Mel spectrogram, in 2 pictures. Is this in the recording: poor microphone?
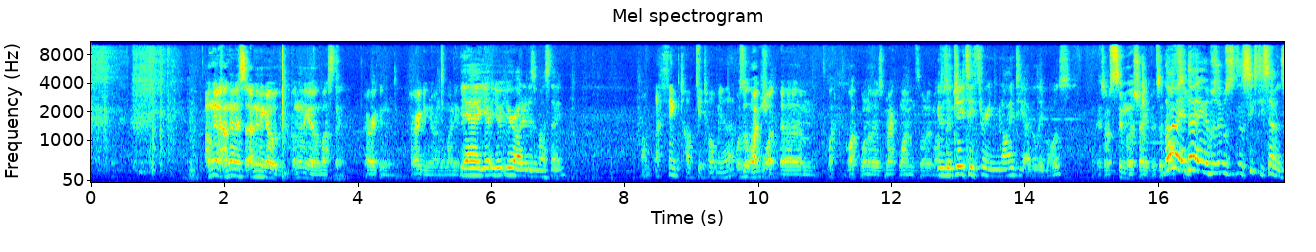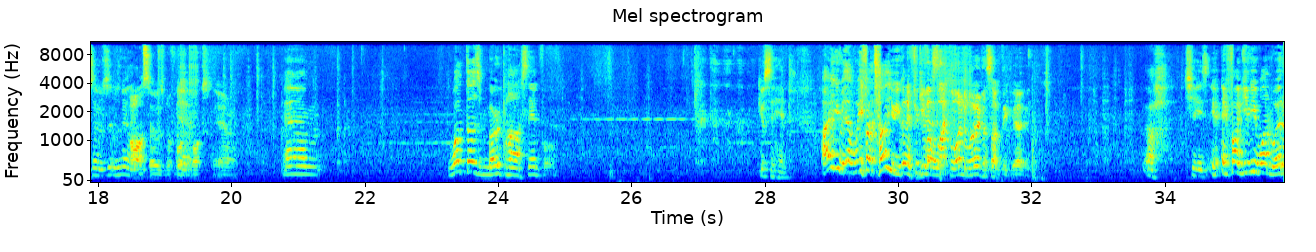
yes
